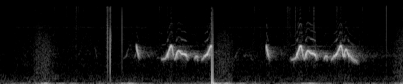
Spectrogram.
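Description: Chuck-will's-widow gives its rolling, whistled 'chuck-will's-WID-ow' twice, each phrase a quick chain of swooping notes. A couple of sharp clicks interrupt.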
